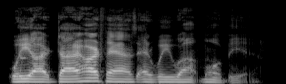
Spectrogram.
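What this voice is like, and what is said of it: Switches into a put-on accent. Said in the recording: “changed my accent there at the end”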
